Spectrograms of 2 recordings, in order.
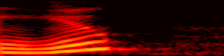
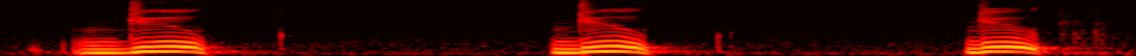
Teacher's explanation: if you use 육 at the beginning of the word, we just say 육. But when this 육 comes in the middle of the word, we often pronounce it like 륙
